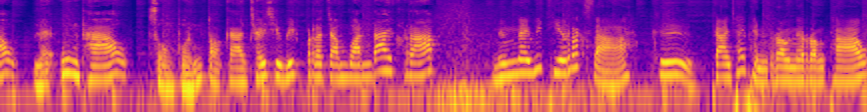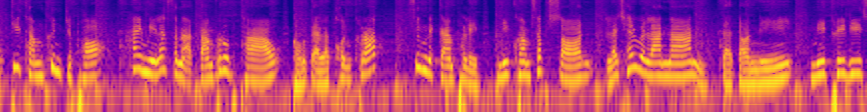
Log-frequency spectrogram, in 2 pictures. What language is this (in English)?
Thai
